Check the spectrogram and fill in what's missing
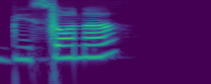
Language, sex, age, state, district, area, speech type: Assamese, female, 18-30, Assam, Sonitpur, rural, read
